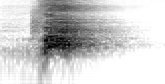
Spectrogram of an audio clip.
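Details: Single sharp bark from a Labrador Retriever, a sudden loud burst that fades within half a second into silence.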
